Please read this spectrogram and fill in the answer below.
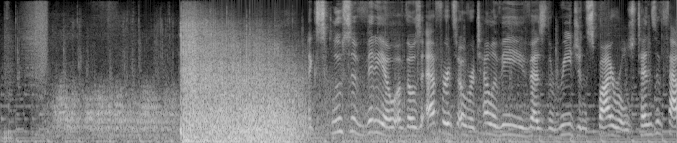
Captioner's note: bombing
